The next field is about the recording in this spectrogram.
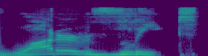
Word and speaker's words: Watervliet: They butcher their French. It's water vleet.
